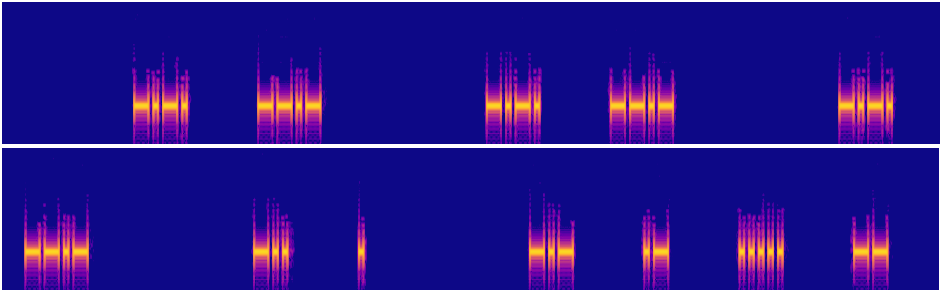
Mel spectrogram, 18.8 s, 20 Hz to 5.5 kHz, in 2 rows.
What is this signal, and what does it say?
Morse code, heard as a keyed tone, about 25 wpm, spaced as for 10 wpm, 590 Hz. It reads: CQ CQ CQ DE KA5M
